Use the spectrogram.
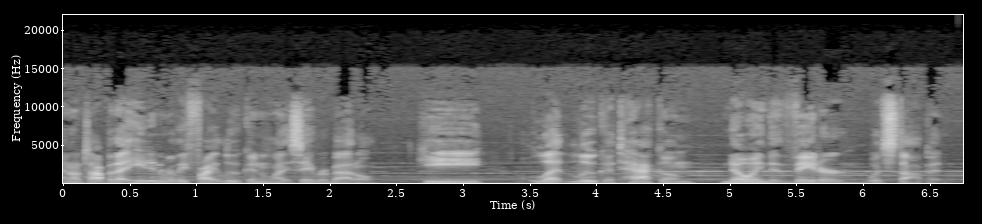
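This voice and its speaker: Male podcast host, lowish voice, informal and enthusiastic fan chat with faint music underneath. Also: lively intonation, fairly quick. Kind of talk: casual fan discussion. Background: music playing faintly.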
